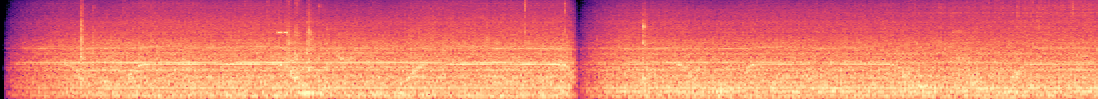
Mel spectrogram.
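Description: Steady hum and whine of lab machinery, with held high tones that step slightly in pitch now and then and a few faint clicks. The sound drops away for a moment just before the middle, then returns the same.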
